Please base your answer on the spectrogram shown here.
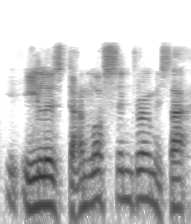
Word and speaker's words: Ehlers-Danlos: with, and I might be saying this wrong, Ehlers-Danlos syndrome. Is that how you say it? Yes, Ehlers-Danlos syndrome. Ehlers-Danlos syndrome.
